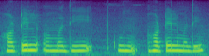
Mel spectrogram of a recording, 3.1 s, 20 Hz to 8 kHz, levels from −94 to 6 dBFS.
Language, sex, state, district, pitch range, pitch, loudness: Marathi, female, Maharashtra, Pune, 220-235 Hz, 225 Hz, -15 LUFS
